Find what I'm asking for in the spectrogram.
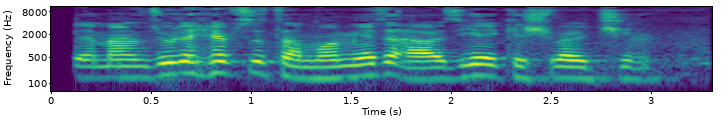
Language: Persian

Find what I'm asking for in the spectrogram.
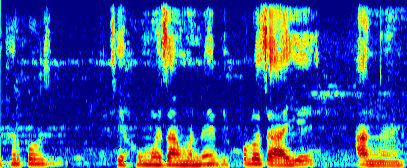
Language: Bodo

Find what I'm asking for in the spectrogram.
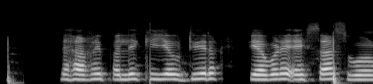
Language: Pashto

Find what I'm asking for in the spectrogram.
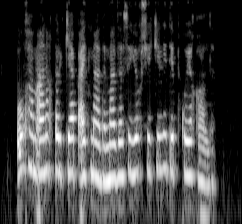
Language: Uzbek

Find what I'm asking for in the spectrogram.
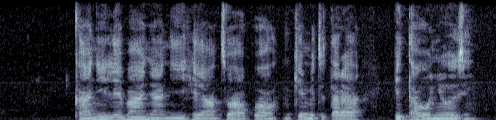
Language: Igbo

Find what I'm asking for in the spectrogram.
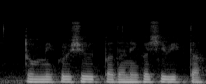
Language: Marathi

